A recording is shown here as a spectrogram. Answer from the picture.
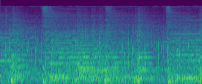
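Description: Military band playing march music outdoors, brass carrying the tune over a steady drum beat.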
